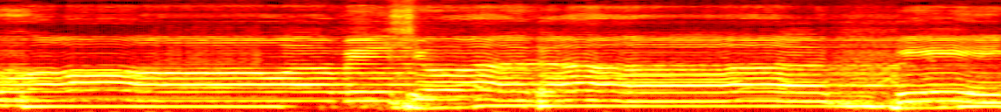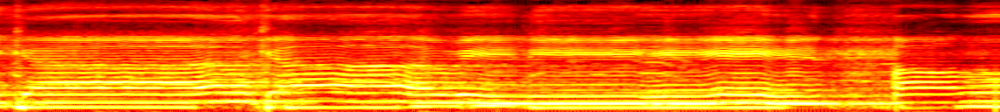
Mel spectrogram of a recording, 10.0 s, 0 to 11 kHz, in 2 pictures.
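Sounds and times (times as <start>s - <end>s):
men singing devotional song: 0.0s - 10.0s.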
